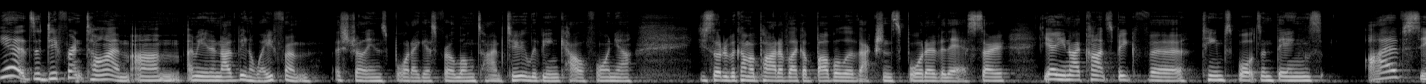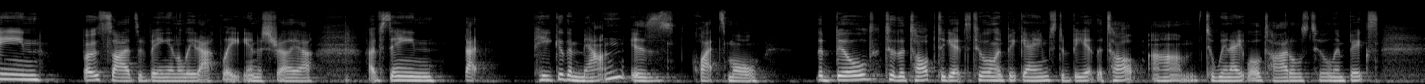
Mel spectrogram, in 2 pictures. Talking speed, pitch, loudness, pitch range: 205 wpm, 175 Hz, -21 LUFS, 165-195 Hz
